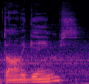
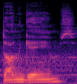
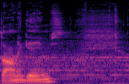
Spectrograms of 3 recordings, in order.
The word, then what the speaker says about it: Donna Games: My name is Donna Games. For starters, I know it's pronounced, it looks like it's pronounced Dun Games, but it's actually pronounced Donna Games.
